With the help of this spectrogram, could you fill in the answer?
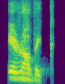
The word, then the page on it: aerobic: Indian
